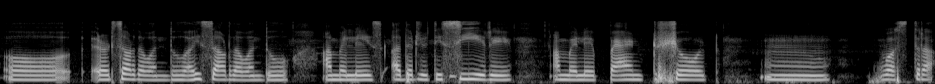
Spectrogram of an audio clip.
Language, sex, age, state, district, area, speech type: Kannada, female, 30-45, Karnataka, Gadag, rural, spontaneous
